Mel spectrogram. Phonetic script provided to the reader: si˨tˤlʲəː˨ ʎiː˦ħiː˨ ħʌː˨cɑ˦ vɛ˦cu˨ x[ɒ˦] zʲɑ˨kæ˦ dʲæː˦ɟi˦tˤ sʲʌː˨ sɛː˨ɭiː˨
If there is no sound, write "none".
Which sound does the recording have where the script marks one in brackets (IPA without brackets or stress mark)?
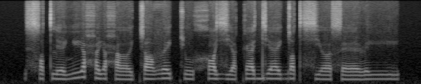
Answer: ɒ˦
